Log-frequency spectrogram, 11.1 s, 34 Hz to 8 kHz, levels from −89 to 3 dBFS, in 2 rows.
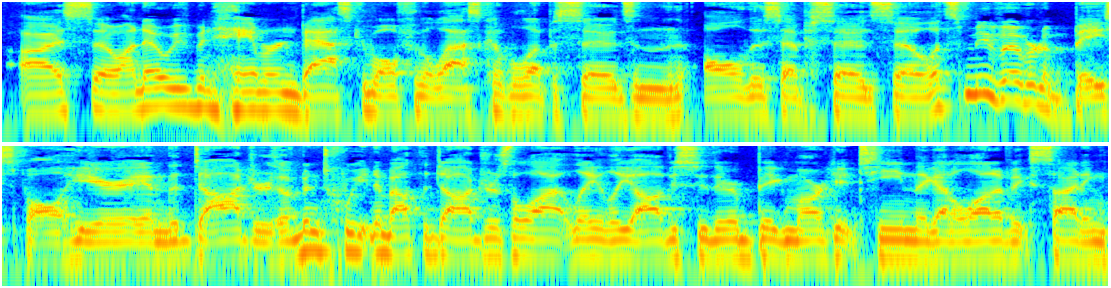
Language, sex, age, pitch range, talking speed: English, male, 20-39, 95-110 Hz, 265 wpm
